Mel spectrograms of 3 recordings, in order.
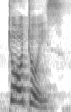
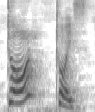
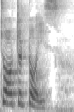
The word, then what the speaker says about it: tortoise: and other is tortoise speak it tor toys don't sit tata toys it's not torture ties its Tortoise and the hare hare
